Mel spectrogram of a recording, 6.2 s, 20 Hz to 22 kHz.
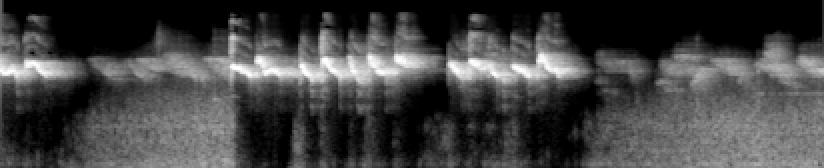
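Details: Oriental white-eye 'buka sing' song dated 24 March 2022: high sweet twittering phrases at the start, then a dense two-second run of fast warbled notes, ending with softer twitters over low room noise.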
